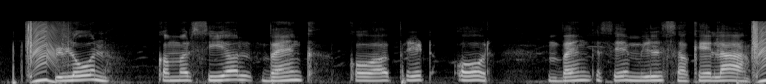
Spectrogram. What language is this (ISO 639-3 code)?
bho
